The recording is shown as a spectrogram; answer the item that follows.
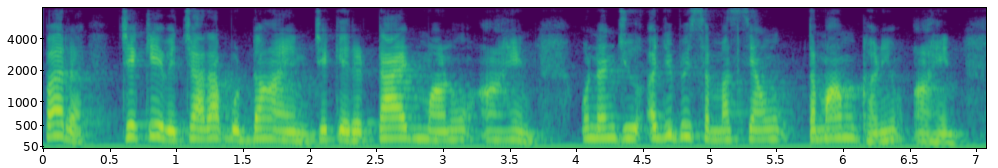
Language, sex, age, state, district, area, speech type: Sindhi, female, 45-60, Maharashtra, Thane, urban, spontaneous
